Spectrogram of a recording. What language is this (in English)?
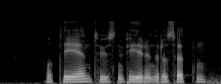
Norwegian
